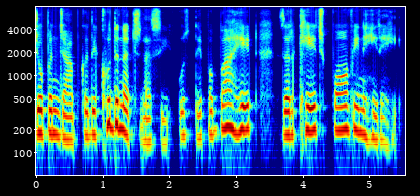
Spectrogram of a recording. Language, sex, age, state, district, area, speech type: Punjabi, female, 30-45, Punjab, Jalandhar, urban, spontaneous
